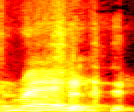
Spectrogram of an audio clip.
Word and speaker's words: Rei: Um I believe it's it's pronounced Ry, right? Just Yes. Yes. Ray.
